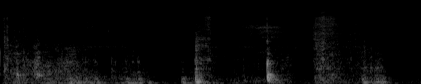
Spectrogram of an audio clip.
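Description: Handling noise from the lightweight printed airplane and the camera: soft rustling over the first second or so, then two light knocks about two and three seconds in.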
